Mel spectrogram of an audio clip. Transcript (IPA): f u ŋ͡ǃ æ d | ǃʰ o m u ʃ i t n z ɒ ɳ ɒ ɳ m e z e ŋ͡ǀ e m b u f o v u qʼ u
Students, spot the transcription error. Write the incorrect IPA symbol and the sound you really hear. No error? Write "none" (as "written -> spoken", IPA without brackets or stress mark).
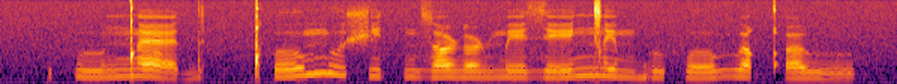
none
